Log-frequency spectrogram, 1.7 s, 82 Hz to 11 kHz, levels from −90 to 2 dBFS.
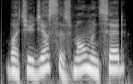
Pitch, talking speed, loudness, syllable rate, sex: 180 Hz, 215 wpm, -13 LUFS, 5.0 syllables/s, male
